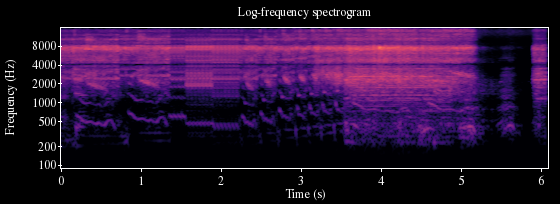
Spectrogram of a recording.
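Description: YouTube Poop–edited talk-show audio: chopped, stuttering voices mixed with music. The sound cuts out briefly near the end.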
